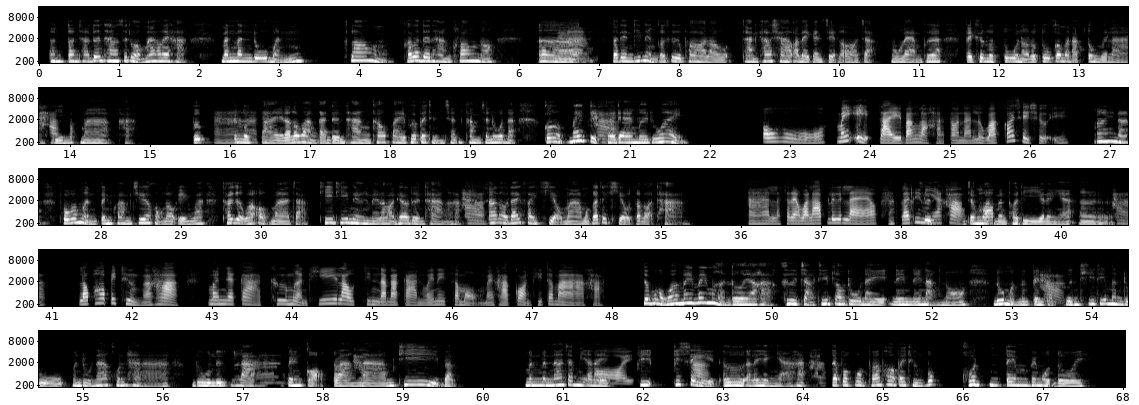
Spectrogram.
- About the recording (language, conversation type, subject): Thai, podcast, มีสถานที่ไหนที่มีความหมายทางจิตวิญญาณสำหรับคุณไหม?
- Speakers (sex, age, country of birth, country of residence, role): female, 35-39, Thailand, Thailand, host; female, 45-49, Thailand, Thailand, guest
- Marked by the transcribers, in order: "บรรยากาศ" said as "มันยากาศ"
